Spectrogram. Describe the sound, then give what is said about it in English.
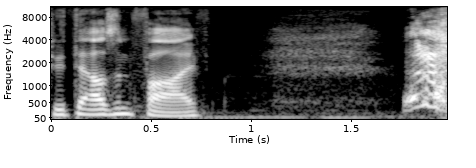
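A single sneeze, a breathy burst of noise under a second long that falls between stretches of talk. “Bless you. Oh, that sneeze.”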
